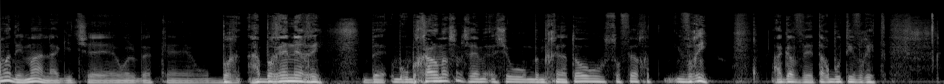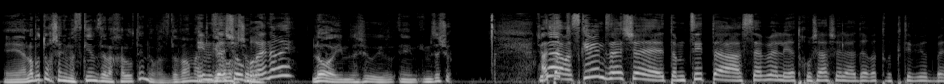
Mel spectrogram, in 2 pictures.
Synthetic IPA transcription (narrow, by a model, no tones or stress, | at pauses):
amad̪imaleaɡid̪ʃewolbekeubhabʁeneʁibeubeχlalo̞me̞ʃamʃeʃeubemχinato̞usofeʁχivʁi | ʔa̰ɡavetaʁbutivʁiteanilobat̬uaχʃeanimaskimmzelaχalut̪inavalzed̪avaʁmeaidmzielʃeubʁeneʁilo̞imzeʃ̬euivmimzeʃu | adtamaskimimzeʃet̪amt͡sit̪aseveliat̪χuʃaʃeleadeʁat̪ʁakt̪ivijut̪̚ben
